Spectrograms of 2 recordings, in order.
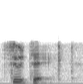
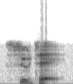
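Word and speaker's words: Tsu'tey: of the Omaticaya clan, she says Tsute, and Jake says Sute.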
